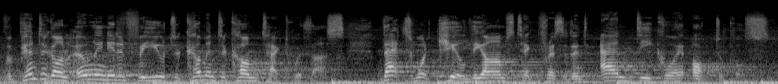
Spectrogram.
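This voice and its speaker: A man acts out an arrogant villain commander from a game, taunting in a fairly high male voice. The delivery is lively and declamatory, ringing through a long hall reverb over music. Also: moderate pace, close to an everyday voice. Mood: contemptuous revelation. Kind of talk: theatrical video game cutscene acting. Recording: echoey large hall reverb.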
